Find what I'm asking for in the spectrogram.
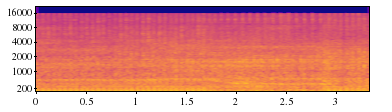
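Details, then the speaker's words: Honda Click 125i V3 scooter after repair of a helicopter-like, ticking noise first thought to be the transmission (pang-gilid): engine now idles steady and even with a low hum, no ticking or chopping; normal idle. "it's silent. Silent na bossing. Salamat sa tiwala. Honda Click 125i, done. Wala nang tinog helicopter o tunog TikTok."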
